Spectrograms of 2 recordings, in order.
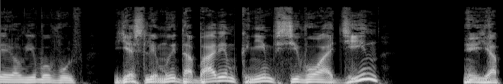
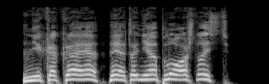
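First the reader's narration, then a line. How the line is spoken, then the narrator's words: Shrill shout. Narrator (Russian): пронзительно выкрикнул Ллойд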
